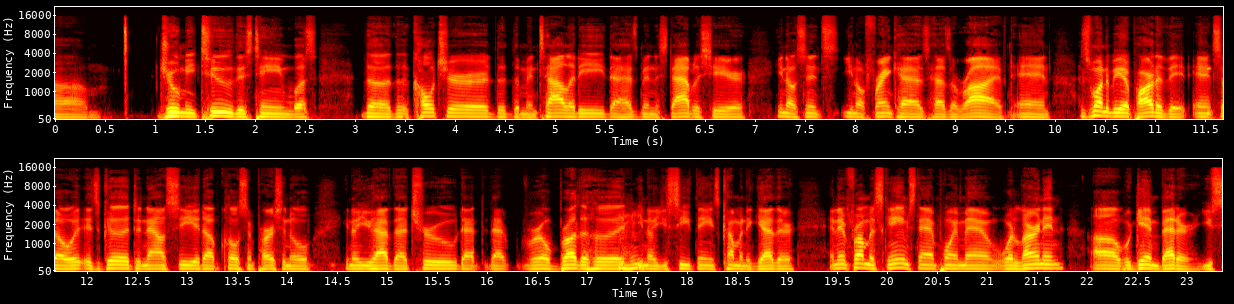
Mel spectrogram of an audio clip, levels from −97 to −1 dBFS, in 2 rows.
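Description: At 2.35 s after "me to this team", 3.43 s before "culture the the mentality", 11.48 s between "a part of it" and "so it's good to", and 15.80 s, short concealed packet loss occurs. About 40 ms of speech arrived too late each time. The receiver extended the preceding sound to fill the gap, leaving a brief smear or wobble.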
